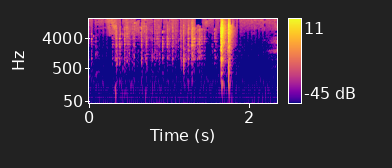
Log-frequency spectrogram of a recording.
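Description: Plastic Blu-ray case being handled, with a sharp double clack near the end over quiet room tone.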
